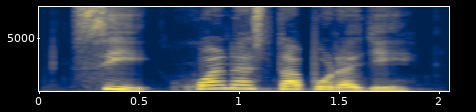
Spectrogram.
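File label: yes Juana is over there, Spanish, female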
